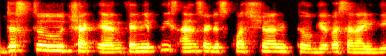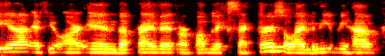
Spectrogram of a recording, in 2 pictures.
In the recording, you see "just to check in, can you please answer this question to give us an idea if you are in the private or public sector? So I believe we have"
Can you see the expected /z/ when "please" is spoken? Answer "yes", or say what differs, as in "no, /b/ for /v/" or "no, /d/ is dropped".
no, /s/ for /z/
